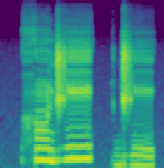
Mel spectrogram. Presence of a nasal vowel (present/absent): present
